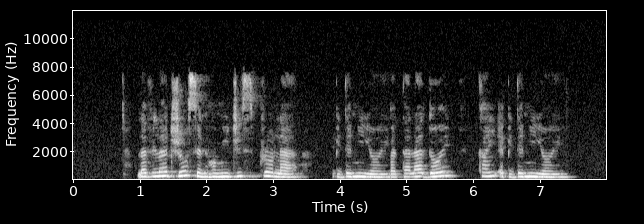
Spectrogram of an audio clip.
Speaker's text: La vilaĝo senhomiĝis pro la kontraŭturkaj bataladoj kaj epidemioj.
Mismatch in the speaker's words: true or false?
true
